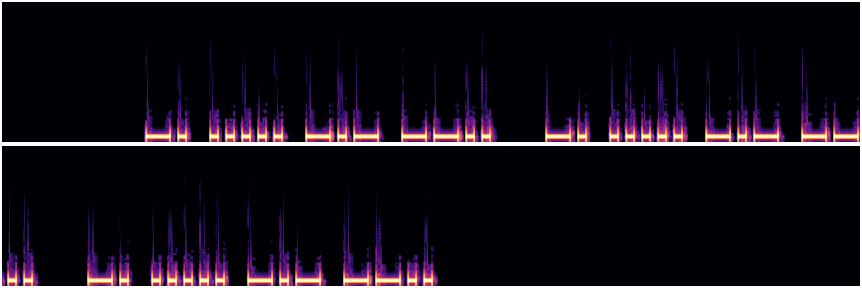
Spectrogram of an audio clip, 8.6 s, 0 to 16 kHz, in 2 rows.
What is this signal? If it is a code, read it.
Morse code, heard as a keyed tone, about 30 wpm, 700 Hz. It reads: N5KZ N5KZ N5KZ
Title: USA Call Signs Repeated 3x 30wpm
